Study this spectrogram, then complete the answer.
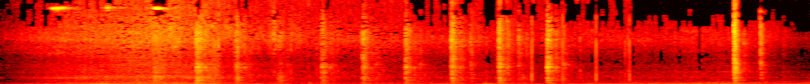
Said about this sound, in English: The car speeds up again.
